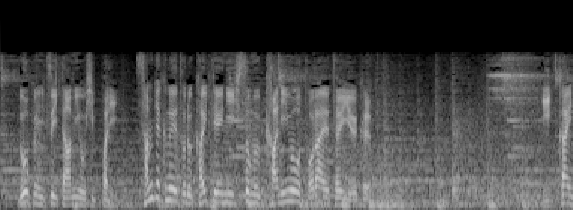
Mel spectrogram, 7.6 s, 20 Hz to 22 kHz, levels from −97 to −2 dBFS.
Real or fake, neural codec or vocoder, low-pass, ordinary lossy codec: real; none; none; none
